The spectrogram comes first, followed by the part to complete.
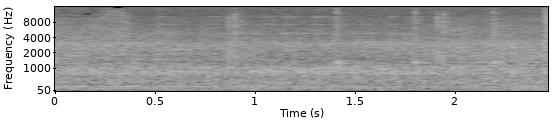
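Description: Steady low engine hum and road noise of a moving car, heard from inside the cabin.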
